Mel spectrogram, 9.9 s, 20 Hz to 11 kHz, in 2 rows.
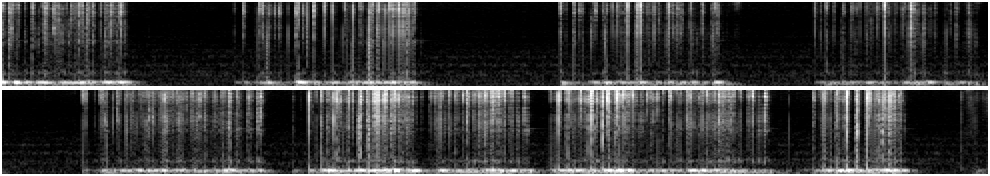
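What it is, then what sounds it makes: Metal mesh microphone grille scratched. Long yellow acrylic nails scratch both sides of the hollow metal mesh grille of a Blue Yeti-style microphone, with a chain bracelet on the wrist. The result is bursts of close, muffled, rumbling scratching, heavy in the low end around 170 Hz, separated by short silences and growing denser and louder toward the end.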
